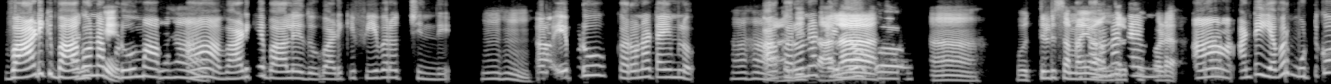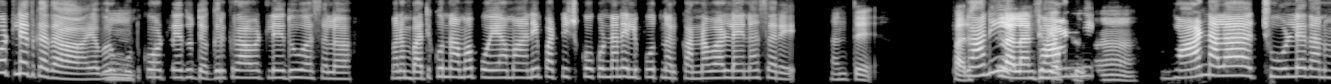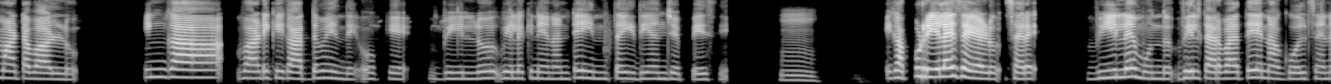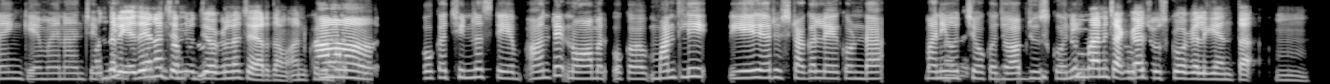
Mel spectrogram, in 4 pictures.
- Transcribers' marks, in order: in English: "కరోనా టైమ్‌లో"; in English: "కరోనా టైమ్‌లో"; in English: "కరోనా టైమ్‌లో"; other background noise; tapping; in English: "రియలైజ్"; in English: "గోల్స్"; in English: "నార్మల్"; in English: "మంథ్లీ ఏ ఇయర్ స్ట్రగల్"; in English: "మనీ"; in English: "జాబ్"
- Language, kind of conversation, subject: Telugu, podcast, నిజం బాధ పెట్టకుండా ఎలా చెప్పాలి అని మీరు అనుకుంటారు?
